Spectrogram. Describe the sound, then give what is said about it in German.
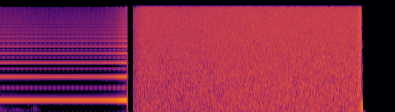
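A steady buzzing tone breaks off abruptly into loud, even radio static as a radio switches off after a crisis broadcast from Berlin is taken off air; the static hisses for about three and a half seconds, then cuts to silence. No voices. “Das Radio schaltet sich ab. Der Rest ist Rauschen.”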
